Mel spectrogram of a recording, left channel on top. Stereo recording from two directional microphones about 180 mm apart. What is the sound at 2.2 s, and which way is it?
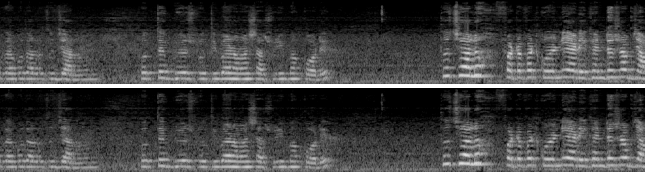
Speech, centre (ahead or behind).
